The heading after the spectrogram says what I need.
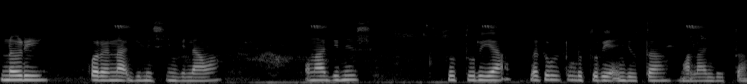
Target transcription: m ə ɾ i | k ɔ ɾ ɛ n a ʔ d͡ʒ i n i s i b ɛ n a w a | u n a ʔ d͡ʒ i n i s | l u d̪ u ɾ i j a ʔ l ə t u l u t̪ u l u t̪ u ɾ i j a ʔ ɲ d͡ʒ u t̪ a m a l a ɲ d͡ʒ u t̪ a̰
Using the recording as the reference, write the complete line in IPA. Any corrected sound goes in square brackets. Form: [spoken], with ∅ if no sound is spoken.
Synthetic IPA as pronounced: [n] ə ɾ i | k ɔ ɾ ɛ n a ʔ d͡ʒ i n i s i b [i] n a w a | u n a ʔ d͡ʒ i n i s | l u [t̪] u ɾ i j a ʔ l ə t u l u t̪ u l u t̪ u ɾ i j a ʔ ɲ d͡ʒ u t̪ a m a l a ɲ d͡ʒ u t̪ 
